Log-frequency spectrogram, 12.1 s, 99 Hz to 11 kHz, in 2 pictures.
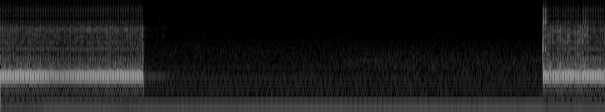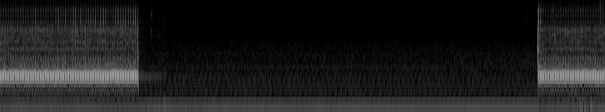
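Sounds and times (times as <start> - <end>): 
telephone ringback tone through a speakerphone: 0.0 - 1.5, 5.4 - 7.4, 11.4 - 12.0
steady low telephone line hum: 0.0 - 12.0.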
